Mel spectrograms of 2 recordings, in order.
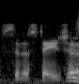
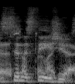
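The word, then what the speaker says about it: synesthesia: It's like sastia. Senesthesia. Senesthesia. Yeah.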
